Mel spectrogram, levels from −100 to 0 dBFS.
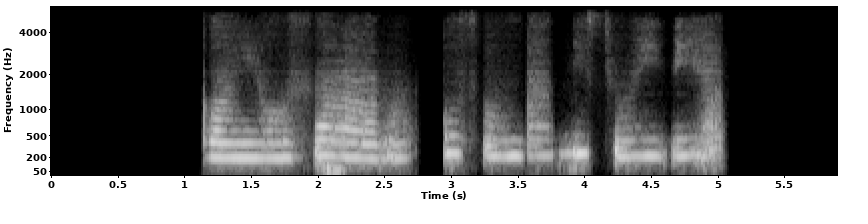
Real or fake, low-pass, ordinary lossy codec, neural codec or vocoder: fake; 5.4 kHz; MP3, 48 kbps; codec, 44.1 kHz, 0.9 kbps, DAC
